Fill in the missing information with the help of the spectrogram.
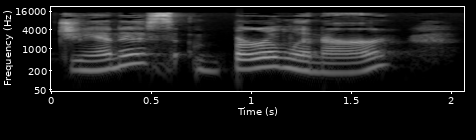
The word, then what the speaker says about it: Janice Berliner: I am here with Janice Berliner.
